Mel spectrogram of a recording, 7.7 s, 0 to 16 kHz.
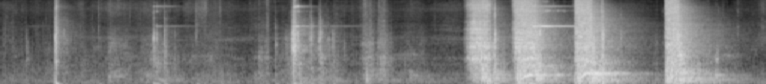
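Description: Metal clicks and clanks as a 19mm wrench tightens a front upper control arm bolt on a 2003–2009 Toyota 4Runner, scattered light taps at first, then four louder, longer ratcheting bursts close by near the end.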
